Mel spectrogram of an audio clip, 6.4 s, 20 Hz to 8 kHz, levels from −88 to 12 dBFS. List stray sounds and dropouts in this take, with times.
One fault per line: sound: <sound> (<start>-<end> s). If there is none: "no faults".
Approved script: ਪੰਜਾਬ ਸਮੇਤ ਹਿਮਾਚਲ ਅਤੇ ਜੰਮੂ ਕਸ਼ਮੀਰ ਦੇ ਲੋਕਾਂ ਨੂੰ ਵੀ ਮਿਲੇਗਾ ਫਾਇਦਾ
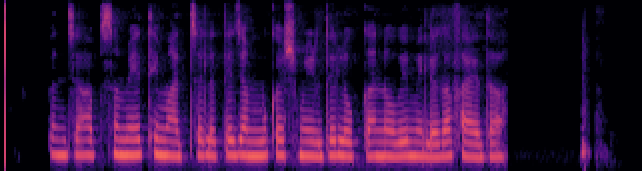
sound: whoosh (5.8-5.9 s)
